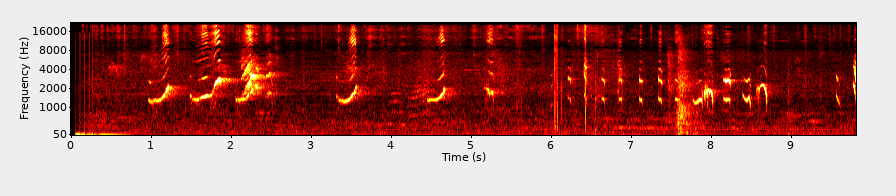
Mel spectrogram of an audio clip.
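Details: Several cockatiels in a breeding colony give short, rising whistled chirps that overlap in a busy chorus.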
